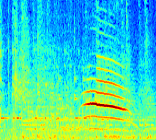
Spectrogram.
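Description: A drawn-out, high meow-like cry, loudest in the second half, rising briefly and then falling slowly in pitch.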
